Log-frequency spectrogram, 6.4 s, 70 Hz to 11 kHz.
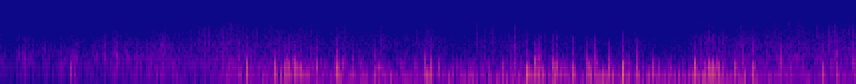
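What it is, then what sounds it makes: Foam microphone windscreen being scratched. Long fingernails on both hands scratch a black foam windscreen fitted on a Zoom H6 recorder. The result is a close, muffled, low-heavy rustling of dense scratchy bursts that grows louder after the first second and stays busy to the end.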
